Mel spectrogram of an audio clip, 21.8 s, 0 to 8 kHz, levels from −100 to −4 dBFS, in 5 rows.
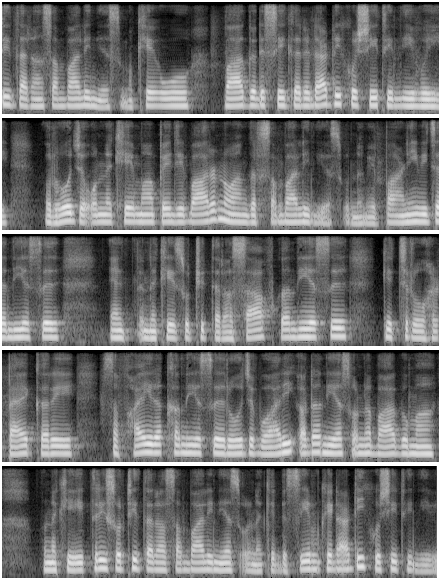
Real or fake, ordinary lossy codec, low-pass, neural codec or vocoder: fake; none; 7.2 kHz; codec, 16 kHz, 0.8 kbps, ZipCodec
